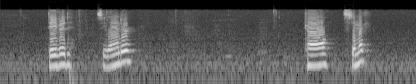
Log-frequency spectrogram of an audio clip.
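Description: A man speaks into a microphone in short phrases.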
